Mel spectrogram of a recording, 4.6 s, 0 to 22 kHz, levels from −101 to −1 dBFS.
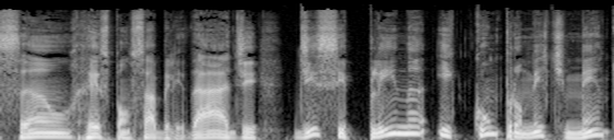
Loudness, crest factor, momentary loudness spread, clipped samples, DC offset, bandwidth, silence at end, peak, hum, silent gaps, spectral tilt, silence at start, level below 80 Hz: -15 LUFS; 14 dB; 6 LU; under 0.1%; under 0.1%; 17 kHz; 0.05 s; 0 dBFS; none; none; -5.5 dB/octave; 0 s; -28 dBFS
